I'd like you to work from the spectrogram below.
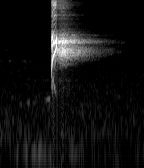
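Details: A single clean, piercing chip of a female ultramarine grosbeak, sounded to provoke a male. It starts abruptly and rings down over about half a second in silence.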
